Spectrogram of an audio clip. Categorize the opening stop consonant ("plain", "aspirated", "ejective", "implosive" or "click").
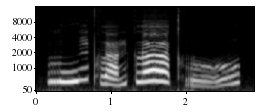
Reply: aspirated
